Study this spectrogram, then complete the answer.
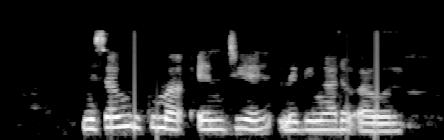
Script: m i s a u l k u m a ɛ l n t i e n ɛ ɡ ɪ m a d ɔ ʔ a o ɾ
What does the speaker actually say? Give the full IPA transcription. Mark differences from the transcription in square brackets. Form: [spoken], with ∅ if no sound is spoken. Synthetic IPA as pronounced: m i s a u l k u m a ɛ [∅] n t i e n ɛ ɡ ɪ [ŋ] a d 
